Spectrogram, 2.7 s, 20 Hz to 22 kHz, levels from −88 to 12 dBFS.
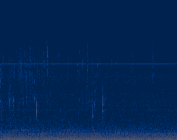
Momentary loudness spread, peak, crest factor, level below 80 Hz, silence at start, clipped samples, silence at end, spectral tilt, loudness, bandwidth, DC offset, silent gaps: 1 LU; -42 dBFS; 18 dB; -66 dBFS; 0 s; under 0.1%; 0 s; -5 dB/octave; -61 LUFS; 16 kHz; under 0.1%; none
